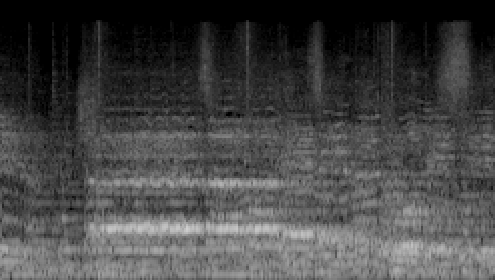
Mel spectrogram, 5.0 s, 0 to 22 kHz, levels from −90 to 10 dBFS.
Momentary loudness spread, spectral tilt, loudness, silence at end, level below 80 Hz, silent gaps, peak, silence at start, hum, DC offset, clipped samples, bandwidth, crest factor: 13 LU; -5.5 dB/octave; -21 LUFS; 0 s; -44 dBFS; none; -6 dBFS; 0 s; none; under 0.1%; under 0.1%; 15 kHz; 16 dB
